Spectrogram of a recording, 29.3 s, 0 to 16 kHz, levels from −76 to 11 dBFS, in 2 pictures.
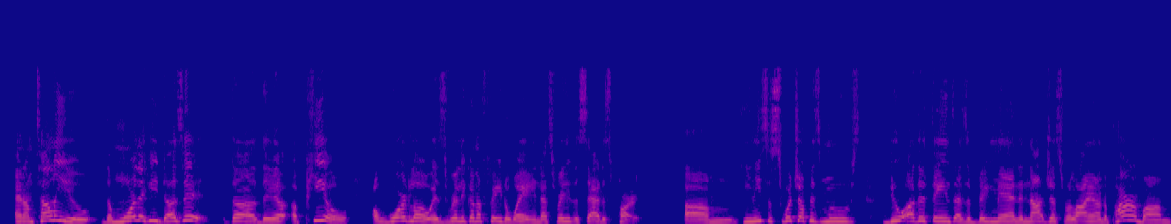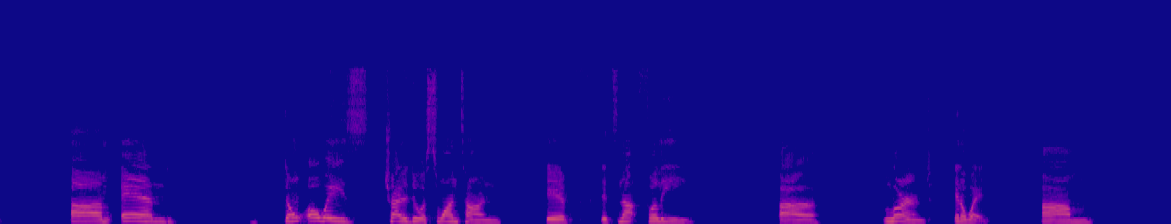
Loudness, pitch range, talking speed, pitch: -37 LUFS, 200-240 Hz, 140 wpm, 220 Hz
